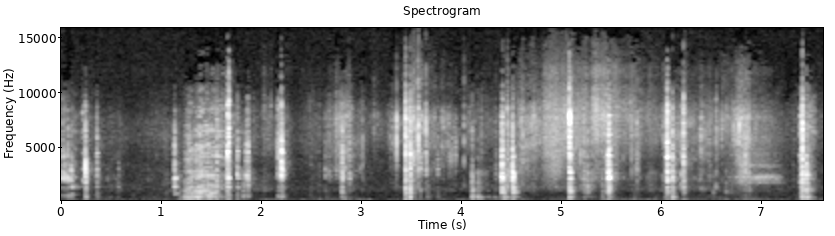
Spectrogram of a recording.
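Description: An irregular series of light knocks and clicks, with a short scraping rustle about a second in.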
